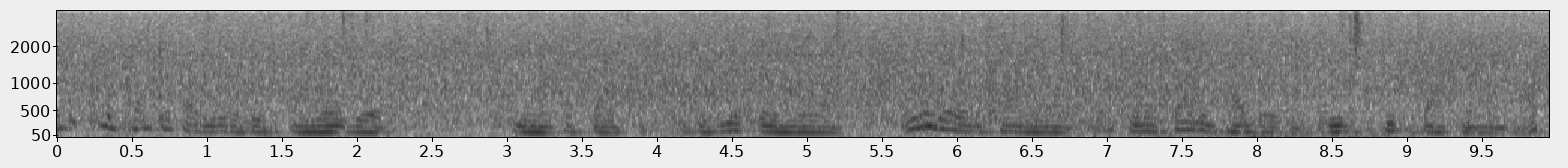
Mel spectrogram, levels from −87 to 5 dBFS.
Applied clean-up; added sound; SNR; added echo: none; Rain; -1 dB; reverberation time 0.5 s.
